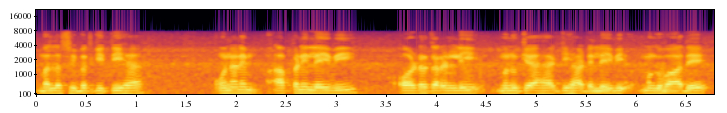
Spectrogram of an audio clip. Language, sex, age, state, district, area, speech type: Punjabi, male, 30-45, Punjab, Pathankot, urban, spontaneous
